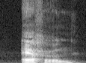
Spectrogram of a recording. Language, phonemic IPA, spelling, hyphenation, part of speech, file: Dutch, /ˈɛrɣərə(n)/, ergeren, er‧ge‧ren, verb, Nl-ergeren.ogg
- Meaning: 1. to annoy, to irritate 2. to be annoyed, to be irritated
